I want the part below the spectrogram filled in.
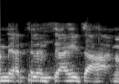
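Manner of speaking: normal talking voice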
